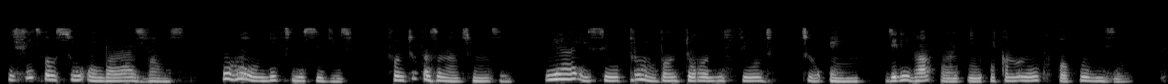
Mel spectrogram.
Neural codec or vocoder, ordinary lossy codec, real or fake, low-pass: codec, 44.1 kHz, 1.7 kbps, Pupu-Codec; none; fake; 5.4 kHz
